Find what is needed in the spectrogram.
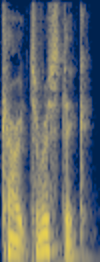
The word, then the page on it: characteristic: British English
